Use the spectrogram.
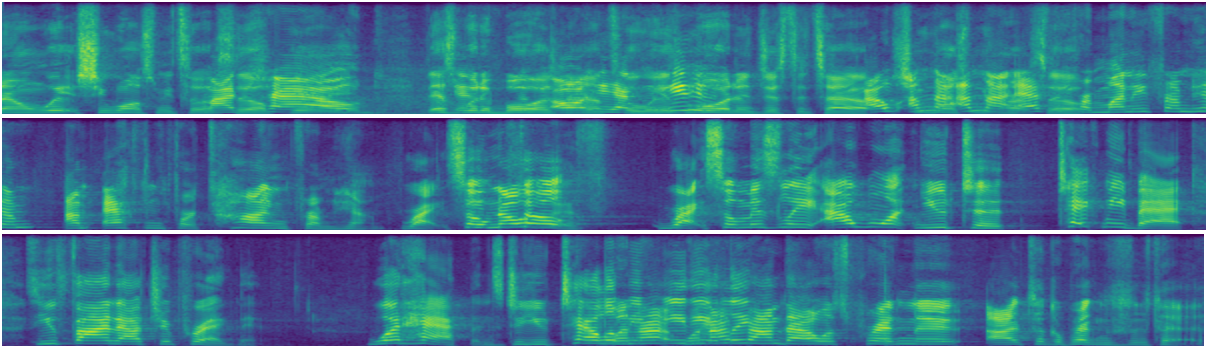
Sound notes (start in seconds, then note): none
